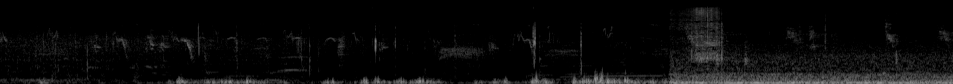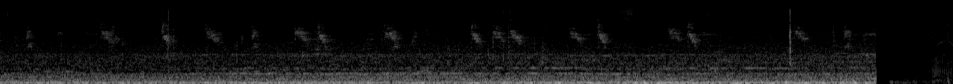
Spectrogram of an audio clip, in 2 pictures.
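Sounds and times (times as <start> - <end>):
small birds chirping: 0.0 - 19.0
low outdoor rumble: 6.4 - 18.3.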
